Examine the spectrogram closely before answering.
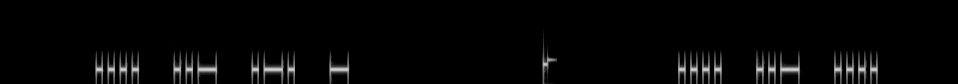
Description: Morse code, heard as a keyed tone, about 20 wpm, spaced as for 14 wpm, 700 Hz. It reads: HURT HUH
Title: 101 Lesson 17f - Letter u - Words 20wpm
